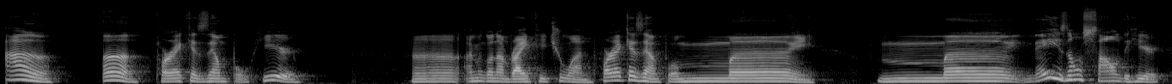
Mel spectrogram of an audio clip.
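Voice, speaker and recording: Brazilian woman, Portuguese teacher on a live stream, slow and patient, drills sounds over and over, camera mic. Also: deep voice, lively intonation. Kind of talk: live online language lesson.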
